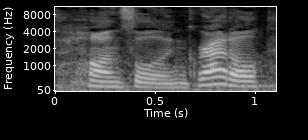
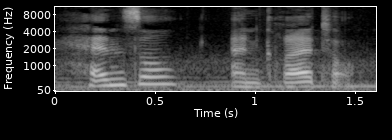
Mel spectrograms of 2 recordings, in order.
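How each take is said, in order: First: The names are pronounced the English way. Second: The names are pronounced the German way. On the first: "If you're an English speaker, you're probably thinking that that's" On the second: "I wanted to use the original German pronunciation"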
